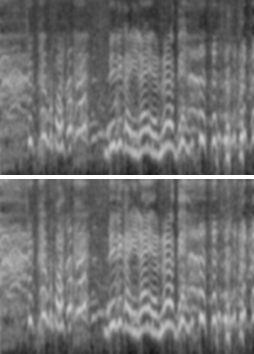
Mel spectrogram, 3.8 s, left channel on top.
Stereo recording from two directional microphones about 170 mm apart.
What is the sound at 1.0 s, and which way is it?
Speech, 60° right (ahead or behind).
